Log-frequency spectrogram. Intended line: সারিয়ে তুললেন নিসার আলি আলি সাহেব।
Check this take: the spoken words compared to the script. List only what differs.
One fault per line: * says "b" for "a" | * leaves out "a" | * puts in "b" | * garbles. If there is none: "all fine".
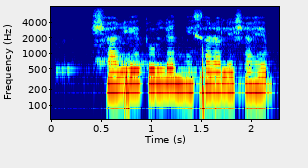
* leaves out "আলি"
